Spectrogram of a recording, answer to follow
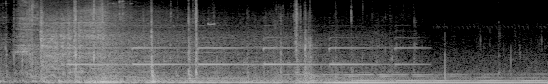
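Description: Police patrol car driving off, its engine and road noise loud for the first five seconds and then falling away. Film score music over it: a repeated steady tone pulsing about once a second, then a low sustained drone from about five seconds in.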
